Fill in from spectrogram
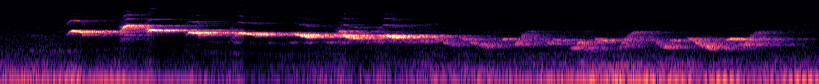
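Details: Greater green leafbird singing a long, continuous song to coax a silent bird: a quick cascade of high whistled notes descending gradually, then lower looping warbled phrases, rising and falling about three times per second.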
